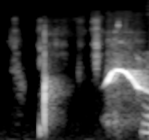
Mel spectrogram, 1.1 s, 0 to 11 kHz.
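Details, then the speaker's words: Whistling vocal tic in a 22-year-old woman with Tourette's syndrome and dissociative seizures: a brief, sudden rising-and-falling whistle running into a short voiced sound. "so I ask that people don't copy my whistles when I'm whistling because then we get stuck in a loop"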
